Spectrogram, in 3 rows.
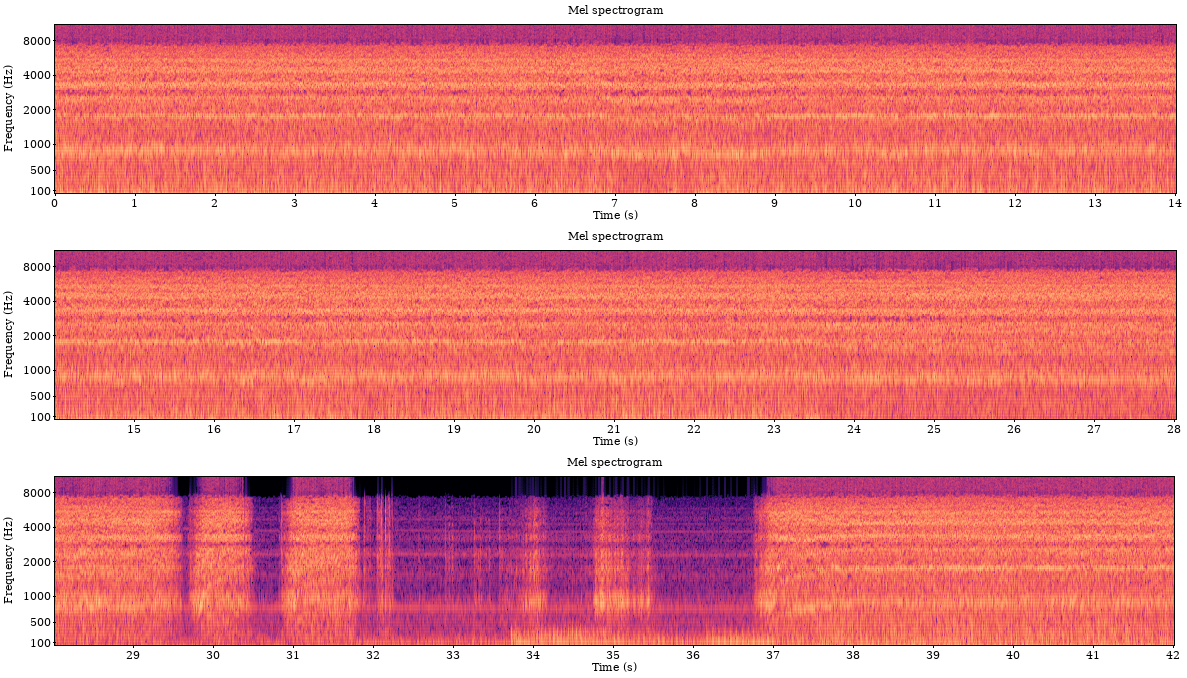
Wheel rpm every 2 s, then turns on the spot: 230, 240, 240, 220, 220, 230, 230, 230, 230, 230, 230, 230, 210, 210, 130, 60, 10, 10, 80, 230, 230.
28-30 34-36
